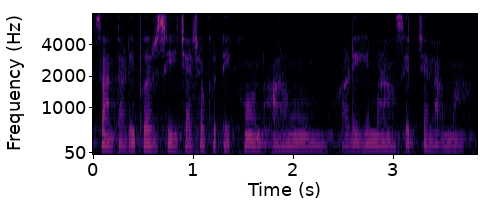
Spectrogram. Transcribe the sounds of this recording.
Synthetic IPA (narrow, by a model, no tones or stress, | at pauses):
sant̪aɽiʔpəɾsit͡ʃat͡ʃɔkɛʈɛkʰɔna̰ɾɔ̃əɽiɡɛmaɽaŋsɛt̪̚t͡ʃala̰ʔmã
